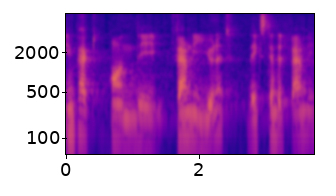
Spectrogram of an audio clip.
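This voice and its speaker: This man speaks at a medium pitch with a South African accent. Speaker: family relationships speaker. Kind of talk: talk.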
